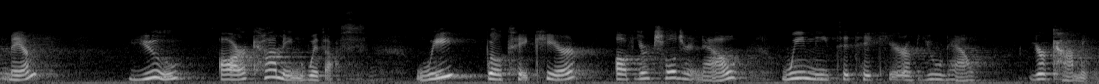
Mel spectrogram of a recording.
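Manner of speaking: slow, deliberate word-by-word order; firm, as to a toddler. Retold or imitated. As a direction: imitate paramedic laying down the law. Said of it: "like you would look at a two-year-old".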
